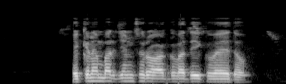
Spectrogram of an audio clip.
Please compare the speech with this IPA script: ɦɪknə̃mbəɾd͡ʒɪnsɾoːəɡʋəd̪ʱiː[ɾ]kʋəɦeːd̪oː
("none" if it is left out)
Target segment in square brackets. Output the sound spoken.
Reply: none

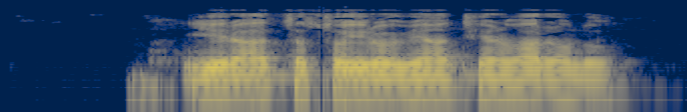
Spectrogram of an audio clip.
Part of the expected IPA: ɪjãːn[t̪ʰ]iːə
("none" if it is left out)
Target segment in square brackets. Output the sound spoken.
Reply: t̪ʰ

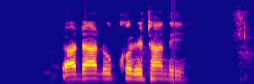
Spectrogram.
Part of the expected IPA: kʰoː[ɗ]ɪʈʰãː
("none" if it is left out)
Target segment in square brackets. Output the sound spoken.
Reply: ɗ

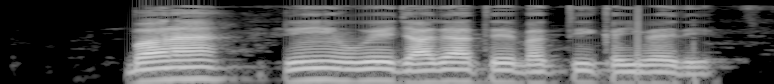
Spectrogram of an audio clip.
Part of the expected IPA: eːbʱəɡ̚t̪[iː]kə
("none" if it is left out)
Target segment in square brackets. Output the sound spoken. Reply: iː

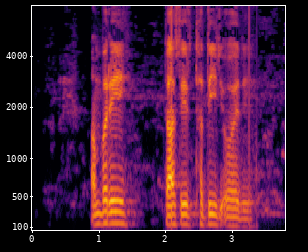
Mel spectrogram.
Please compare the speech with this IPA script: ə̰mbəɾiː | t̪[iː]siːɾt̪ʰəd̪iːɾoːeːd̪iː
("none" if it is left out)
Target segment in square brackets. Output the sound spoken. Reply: aː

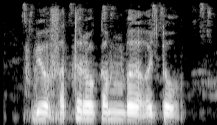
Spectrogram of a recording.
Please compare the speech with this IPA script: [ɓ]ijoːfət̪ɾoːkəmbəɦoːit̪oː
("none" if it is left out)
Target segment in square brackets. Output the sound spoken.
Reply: ɓ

